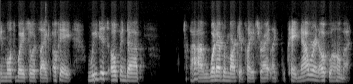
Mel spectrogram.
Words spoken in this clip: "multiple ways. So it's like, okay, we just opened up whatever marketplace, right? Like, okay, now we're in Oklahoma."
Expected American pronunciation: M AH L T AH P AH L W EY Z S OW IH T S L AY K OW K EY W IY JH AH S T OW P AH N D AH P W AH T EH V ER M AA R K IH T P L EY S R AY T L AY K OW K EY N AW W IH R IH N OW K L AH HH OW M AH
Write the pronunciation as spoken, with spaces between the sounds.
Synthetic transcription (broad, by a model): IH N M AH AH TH W EY Z S OW IH T S L AY K OW K EY W IY JH AH S T OW P AH N D AH P W AH T EH V ER M AA R K IH T P L EY S R AY T L AY K OW K EY N AW W IH R IH N OW K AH HH OW M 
